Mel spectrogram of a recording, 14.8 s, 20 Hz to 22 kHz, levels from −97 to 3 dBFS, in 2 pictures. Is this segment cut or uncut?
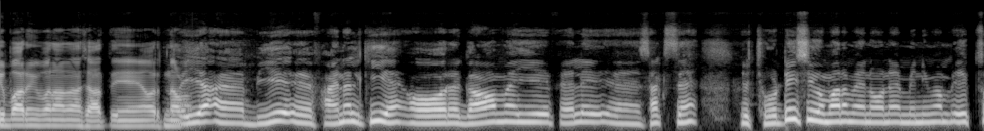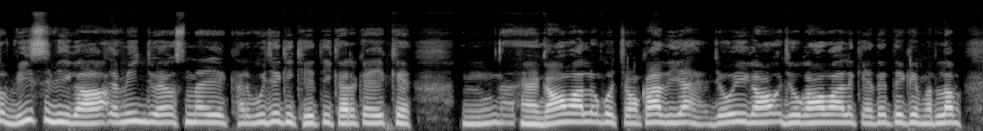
cut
